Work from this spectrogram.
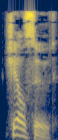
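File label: "shell suit", American English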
